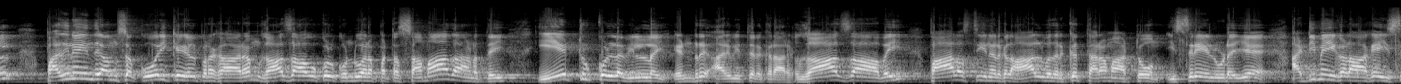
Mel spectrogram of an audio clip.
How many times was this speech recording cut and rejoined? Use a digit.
1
